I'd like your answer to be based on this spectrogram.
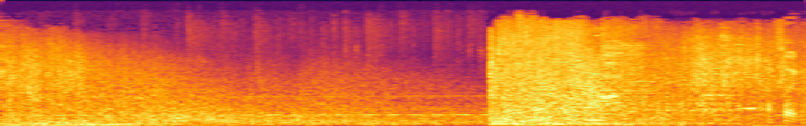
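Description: Battleship guns firing in World of Warships, a heavy booming blast that decays into a long rumble, then a second sharp burst with crackling debris.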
